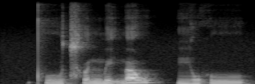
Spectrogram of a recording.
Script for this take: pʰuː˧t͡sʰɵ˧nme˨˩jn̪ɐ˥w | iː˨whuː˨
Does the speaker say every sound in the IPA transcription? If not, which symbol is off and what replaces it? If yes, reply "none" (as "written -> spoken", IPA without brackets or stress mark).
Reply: none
